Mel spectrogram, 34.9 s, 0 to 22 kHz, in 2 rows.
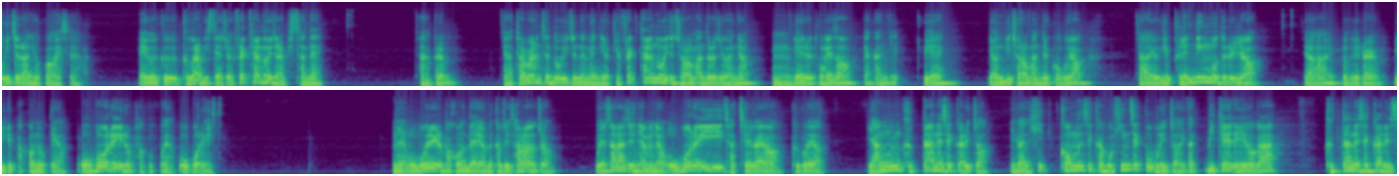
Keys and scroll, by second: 0.0 BackSpace, 0.4 u.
